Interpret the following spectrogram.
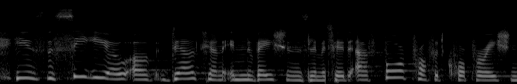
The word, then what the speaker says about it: Deltion: Do you like it pronounced Deltion or Deltion? It's Deltion. Deltion, well, over to you, CEO of Deltion Innovations Limited.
